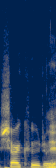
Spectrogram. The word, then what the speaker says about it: charcuterie: I want a charcuterie board. – Yeah. Oh, we have it, did I say it right? – Charcuterie. – Yeah. Charcuterie.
